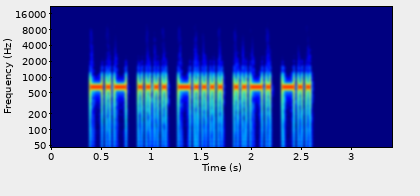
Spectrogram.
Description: Morse code, heard as a keyed tone, about 30 wpm, 690 Hz. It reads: KH6FD
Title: SOTA QSO Practice 30wpm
